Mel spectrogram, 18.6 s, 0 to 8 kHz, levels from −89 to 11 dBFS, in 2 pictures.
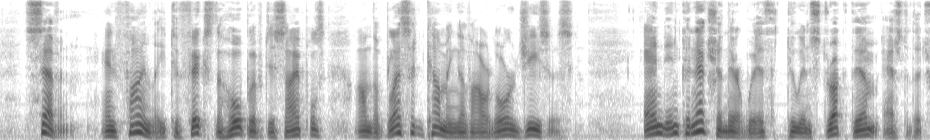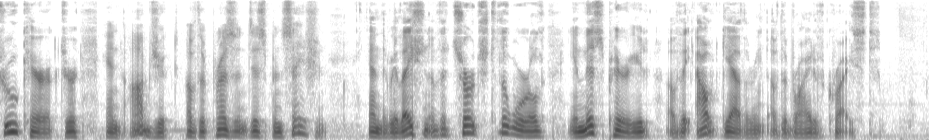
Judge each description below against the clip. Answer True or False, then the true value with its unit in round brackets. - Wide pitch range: True (6.9 semitones)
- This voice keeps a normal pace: True (180 wpm)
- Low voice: True (100 Hz)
